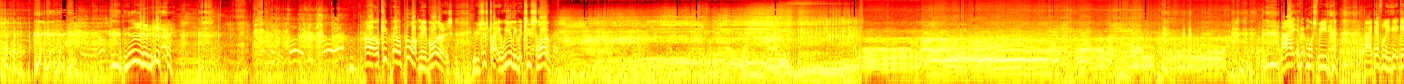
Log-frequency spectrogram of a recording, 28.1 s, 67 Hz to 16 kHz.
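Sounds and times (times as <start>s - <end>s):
motorcycle engine revving hard: 0.0s - 7.6s, 10.9s - 25.6s.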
